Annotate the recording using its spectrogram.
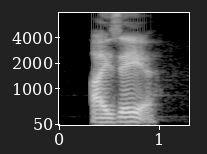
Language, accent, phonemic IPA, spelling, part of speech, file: English, Canada, /aɪˈzeɪ.ə/, Isaiah, proper noun, En-ca-Isaiah.opus
- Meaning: 1. A book of the Old Testament of the Bible, and of the Tanakh 2. A prophet, the author of the Book of Isaiah 3. A male given name from Hebrew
